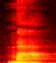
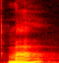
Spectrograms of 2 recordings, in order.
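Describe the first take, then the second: First: Said with the tone of the word but. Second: Said with the tone of the word mother. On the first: It means but. "Ma is but" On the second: It means mother. "Ma is mother"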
